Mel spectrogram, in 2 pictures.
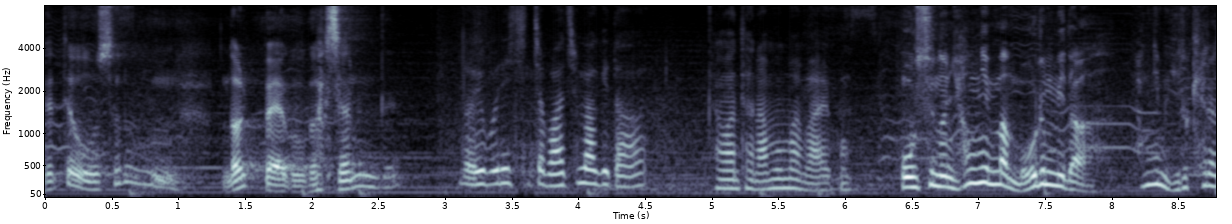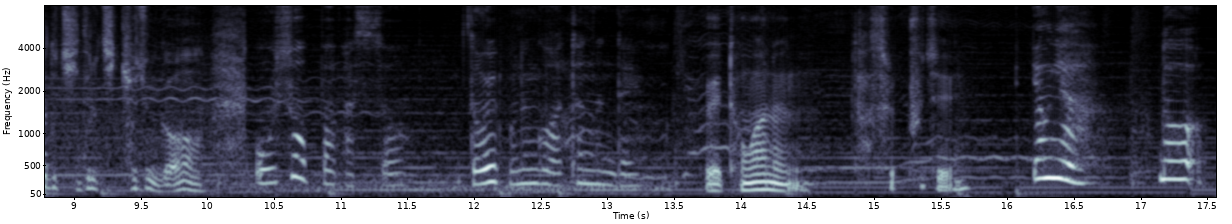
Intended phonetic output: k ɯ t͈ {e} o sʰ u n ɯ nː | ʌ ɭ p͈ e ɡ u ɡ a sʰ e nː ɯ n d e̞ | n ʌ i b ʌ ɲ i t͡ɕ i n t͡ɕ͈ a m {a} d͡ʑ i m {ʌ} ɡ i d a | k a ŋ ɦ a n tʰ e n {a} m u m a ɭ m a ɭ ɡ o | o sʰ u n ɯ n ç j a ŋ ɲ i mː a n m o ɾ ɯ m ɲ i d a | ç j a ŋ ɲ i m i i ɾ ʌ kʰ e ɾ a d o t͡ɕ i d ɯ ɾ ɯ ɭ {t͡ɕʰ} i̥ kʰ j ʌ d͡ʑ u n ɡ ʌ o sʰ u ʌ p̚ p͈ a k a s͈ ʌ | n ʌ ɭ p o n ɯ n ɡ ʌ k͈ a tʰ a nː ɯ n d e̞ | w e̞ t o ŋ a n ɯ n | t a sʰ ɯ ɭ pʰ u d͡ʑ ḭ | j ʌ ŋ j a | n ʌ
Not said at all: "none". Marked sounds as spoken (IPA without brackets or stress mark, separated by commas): e, a, a, a, t͡ɕ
